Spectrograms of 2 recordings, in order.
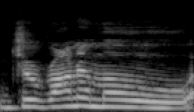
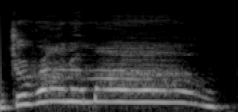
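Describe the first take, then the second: First: Said in the usual way. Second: Mock battle cry. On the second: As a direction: call it out long with the last syllable held up high. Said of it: "I was hearing Geronimo".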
